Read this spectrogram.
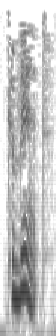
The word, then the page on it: commit: com・mit; kəmít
